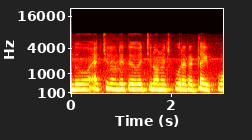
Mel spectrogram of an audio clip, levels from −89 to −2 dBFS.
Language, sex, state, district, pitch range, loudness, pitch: Tulu, female, Karnataka, Dakshina Kannada, 215-225 Hz, -14 LUFS, 220 Hz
